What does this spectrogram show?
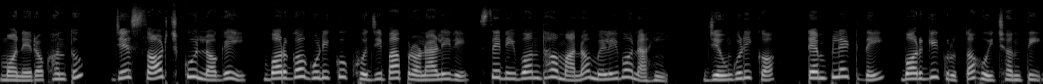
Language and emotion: Odia, neutral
